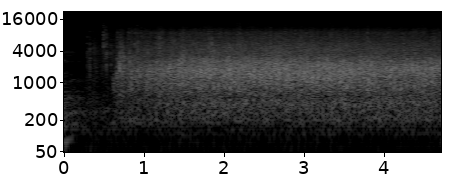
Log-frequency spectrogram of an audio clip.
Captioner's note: audience applause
